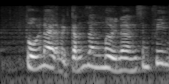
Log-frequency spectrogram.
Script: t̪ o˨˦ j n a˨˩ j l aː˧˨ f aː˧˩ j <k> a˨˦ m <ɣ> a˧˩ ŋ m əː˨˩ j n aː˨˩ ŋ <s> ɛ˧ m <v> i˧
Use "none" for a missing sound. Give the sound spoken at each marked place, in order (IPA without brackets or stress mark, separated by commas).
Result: k, z, s, f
